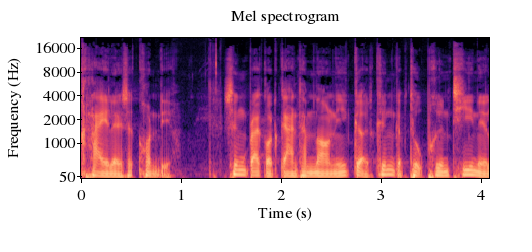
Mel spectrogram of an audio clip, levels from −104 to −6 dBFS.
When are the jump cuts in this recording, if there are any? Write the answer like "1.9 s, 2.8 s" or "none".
1.4 s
